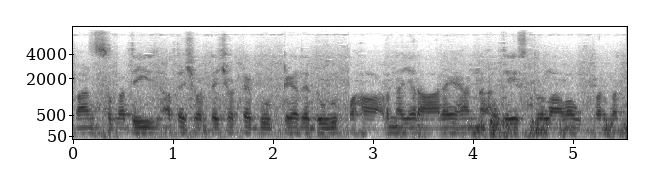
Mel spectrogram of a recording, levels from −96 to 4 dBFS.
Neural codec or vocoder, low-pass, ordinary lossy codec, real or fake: none; 7.2 kHz; AAC, 32 kbps; real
